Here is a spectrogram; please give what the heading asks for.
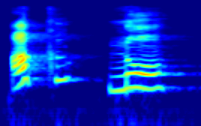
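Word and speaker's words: окно: The word that we are doing now is o, ka, na, o, and stress is on second o. So, how will we pronounce this word? Ak, no, ak, no.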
